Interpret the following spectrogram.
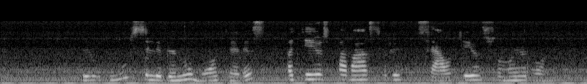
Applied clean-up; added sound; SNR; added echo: none; Engine; 6 dB; none.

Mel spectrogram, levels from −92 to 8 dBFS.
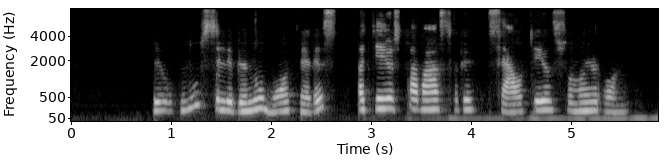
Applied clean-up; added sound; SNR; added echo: neural mask model DeepFilterNet 3.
